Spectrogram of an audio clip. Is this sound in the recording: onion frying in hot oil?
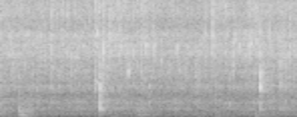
yes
